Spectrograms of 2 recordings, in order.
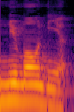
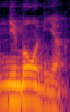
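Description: No difference in how they are said.

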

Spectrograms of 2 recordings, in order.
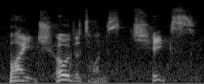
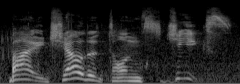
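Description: First: The character voice is much deeper and lower. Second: The character voice is fairly high and light. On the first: The speaker calls it right. "That's, that, that's a lot better" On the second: The speaker calls it wrong. "he has like a way deeper voice than this"

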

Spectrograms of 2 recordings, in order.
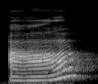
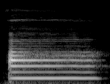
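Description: First: The pitch rises from low to high. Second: The pitch stays high and level. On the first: "The second tone is a rising tone" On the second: "The first tone is a high tone"

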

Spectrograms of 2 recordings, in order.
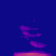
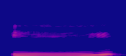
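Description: First: The letter is sounded as a 'y' consonant. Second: The letter is sounded as an 'ee' vowel. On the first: The speaker calls it right. "Let's start with the y sound first" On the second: The speaker calls it wrong. "Let's try with the E sound now"

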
